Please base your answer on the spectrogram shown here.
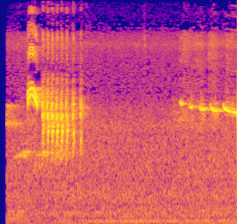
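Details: Common iora giving a 'tembakan sirtu ngebrem' song burst: a rapid rattling run of bright chirps lasting under a second, then a pause and a thin, high whistled trill at the end.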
